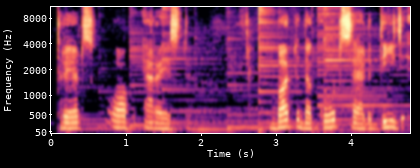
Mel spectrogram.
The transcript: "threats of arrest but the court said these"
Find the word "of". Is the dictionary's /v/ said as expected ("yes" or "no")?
no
